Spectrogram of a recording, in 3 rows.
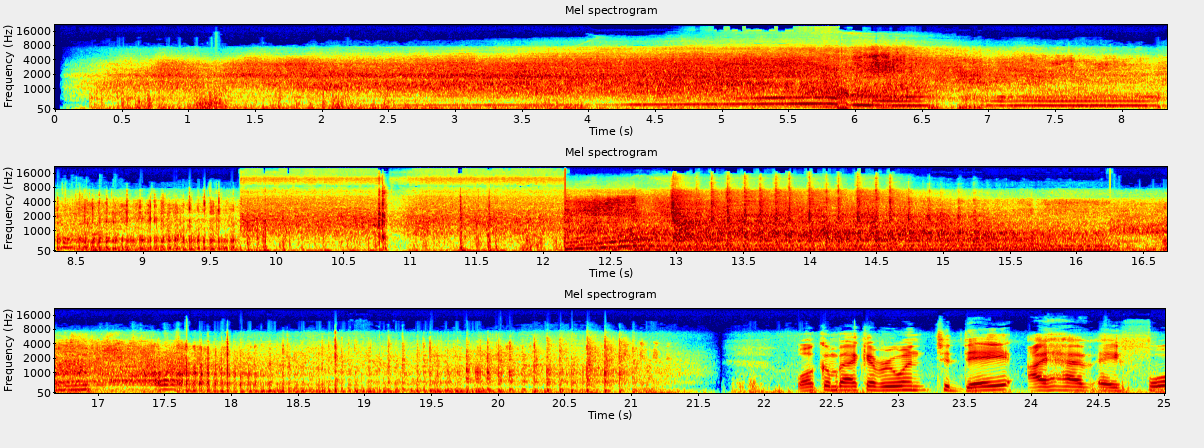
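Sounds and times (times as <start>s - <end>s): turbocharged car engine revving: 2.0s - 8.6s, 9.8s - 20.4s.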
